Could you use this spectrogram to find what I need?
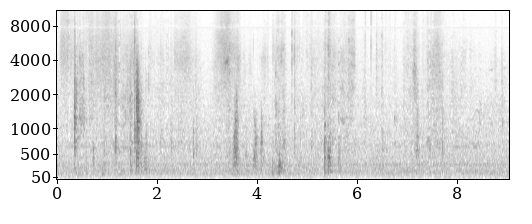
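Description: Book pages rustle and flip as they are turned.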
